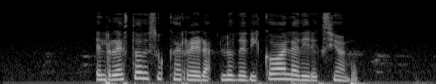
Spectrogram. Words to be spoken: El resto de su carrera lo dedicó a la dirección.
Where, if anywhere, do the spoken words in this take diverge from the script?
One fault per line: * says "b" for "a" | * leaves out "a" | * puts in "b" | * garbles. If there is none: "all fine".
all fine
